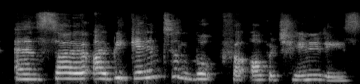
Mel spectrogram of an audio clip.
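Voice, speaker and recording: In an Australian accent, a woman is speaking. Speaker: trauma recovery coach. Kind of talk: interview testimony.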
